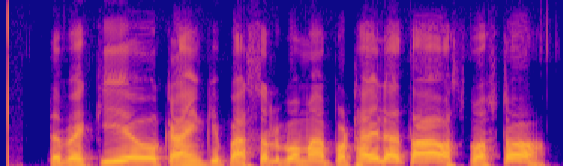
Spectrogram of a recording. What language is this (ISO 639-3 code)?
ori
